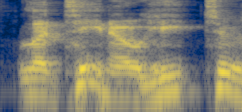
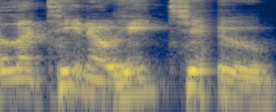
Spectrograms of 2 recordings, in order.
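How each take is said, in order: First: It is said in his normal voice. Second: It is said in a dramatic movie-trailer voice.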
